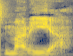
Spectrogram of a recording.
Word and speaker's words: Maria: Anyway, Maria was originally had a short I, but in ecclesiastical Latin, it came to be pronounced long, probably because the word that we'll get to later could mean, you know, the sea. Like, you know, the Mediterranean. It's in ecclesiastical Latin, it has a long I. So it's Maria. So the accent is on that penultimate syllable rather than on the first syllable.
